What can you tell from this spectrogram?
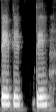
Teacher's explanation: Tip of the tongue ऊपर touch होती है, छोटा सी टिप, और छोटा सा ऊपर का एक टंग वो टच होता है।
